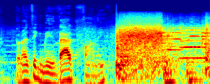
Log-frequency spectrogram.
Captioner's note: gun bangs; bright playful music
